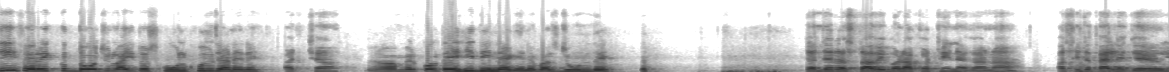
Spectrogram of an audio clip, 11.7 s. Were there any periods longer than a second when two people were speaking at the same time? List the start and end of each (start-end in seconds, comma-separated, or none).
none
